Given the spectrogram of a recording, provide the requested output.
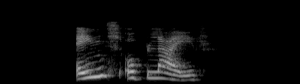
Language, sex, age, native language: Icelandic, female, 9, Icelandic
